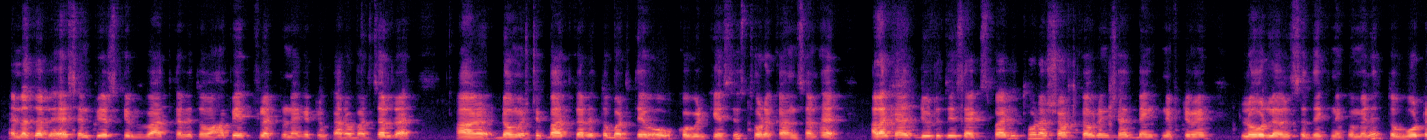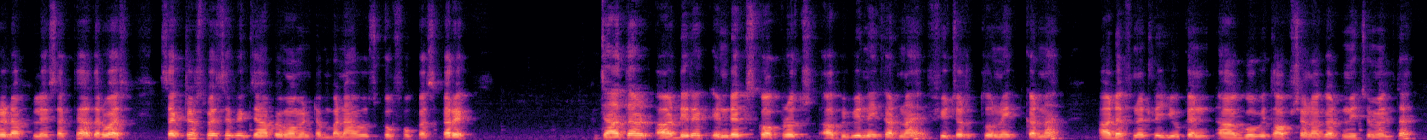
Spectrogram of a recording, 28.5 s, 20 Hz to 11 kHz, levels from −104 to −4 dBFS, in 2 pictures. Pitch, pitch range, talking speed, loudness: 120 Hz, 110-125 Hz, 200 wpm, -25 LUFS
